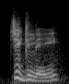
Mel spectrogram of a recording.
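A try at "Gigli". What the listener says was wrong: It's pronounced Gilly. I don't know why the extra G's in there. We don't say it, apparently.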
